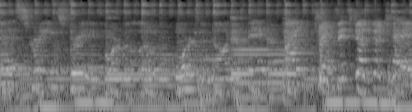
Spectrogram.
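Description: A live rock band playing through a PA: electric guitar over drums and a low, steady bass line, in a short gap between sung lines.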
